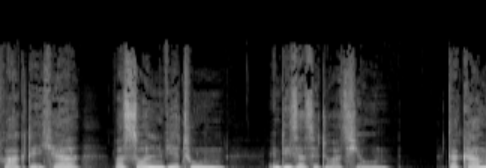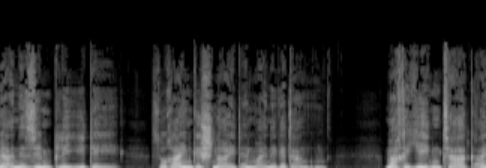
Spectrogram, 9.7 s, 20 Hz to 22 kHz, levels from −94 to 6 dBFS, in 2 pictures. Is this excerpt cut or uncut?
cut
